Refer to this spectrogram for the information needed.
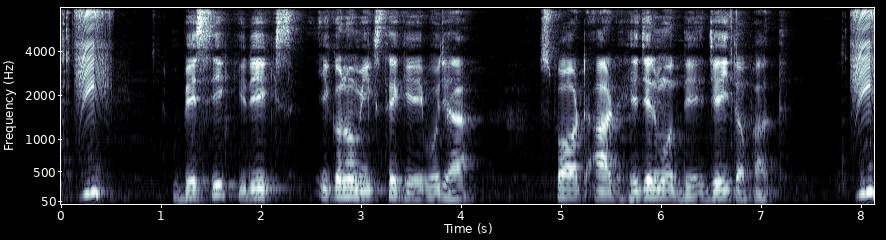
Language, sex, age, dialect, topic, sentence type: Bengali, male, 51-55, Standard Colloquial, banking, statement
